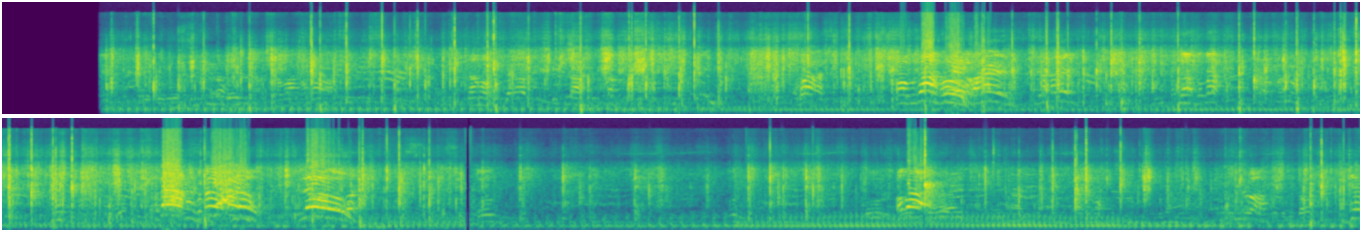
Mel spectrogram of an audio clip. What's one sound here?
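Players' feet scuff and slap on the ground.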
